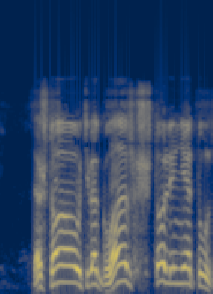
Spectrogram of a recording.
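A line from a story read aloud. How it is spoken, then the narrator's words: Yelling. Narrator (Russian): заорал Суню-кун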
